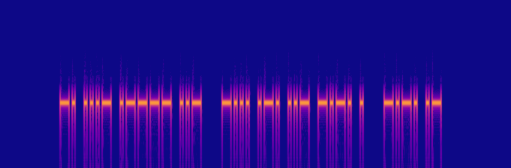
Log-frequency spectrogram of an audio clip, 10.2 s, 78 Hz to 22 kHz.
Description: Morse code, heard as a keyed tone, about 21 wpm, 700 Hz. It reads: NV1U BRUCE CA
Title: K1USN SST QSO Practice - 20wpm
